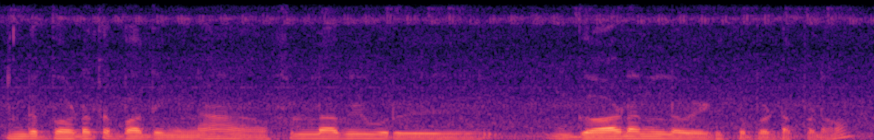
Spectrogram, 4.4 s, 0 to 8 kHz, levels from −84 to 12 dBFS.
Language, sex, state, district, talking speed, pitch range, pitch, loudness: Tamil, male, Tamil Nadu, Kanyakumari, 110 wpm, 100-120 Hz, 110 Hz, -17 LUFS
